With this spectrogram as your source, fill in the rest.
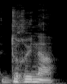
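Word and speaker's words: Druuna: m'a vraiment satisfait pour l'époque bien entendu c'était druna ça s'écrit Dr u u na a dans les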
